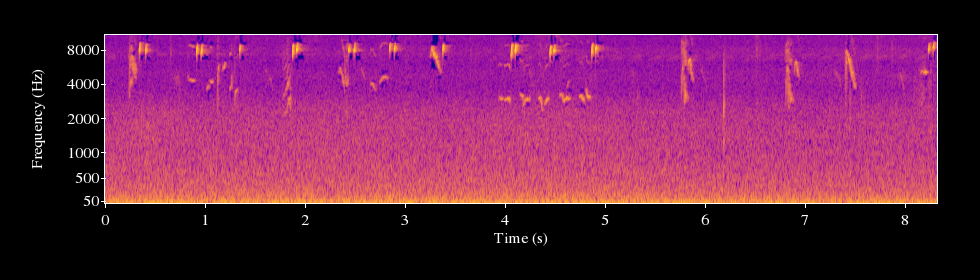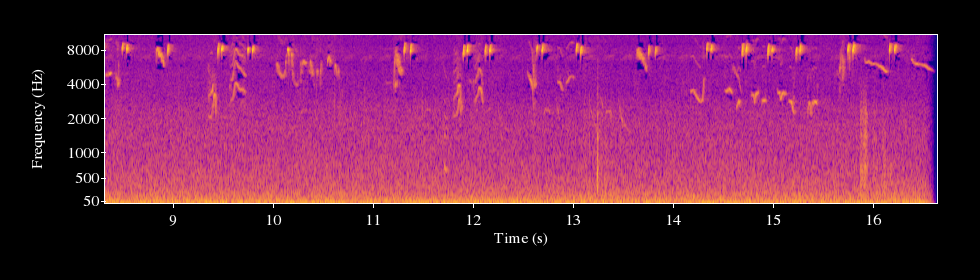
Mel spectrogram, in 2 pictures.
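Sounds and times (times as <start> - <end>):
heavy steady low background noise: 0.0 - 16.6
bird giving high sharp chirps and sliding whistled notes: 0.2 - 5.0, 6.8 - 16.6.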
